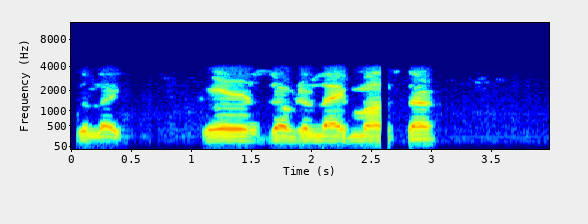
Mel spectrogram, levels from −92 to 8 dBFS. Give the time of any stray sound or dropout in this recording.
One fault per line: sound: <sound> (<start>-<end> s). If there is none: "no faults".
sound: dropout (2.6-2.6 s)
